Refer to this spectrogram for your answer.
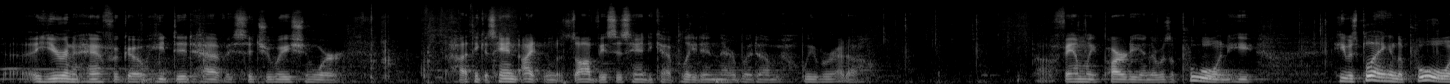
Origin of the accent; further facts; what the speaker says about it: Cincinnati, Ohio, United States; Anytime he sees Cincinnati Bengals sign, he's all excited because that's my hometown.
